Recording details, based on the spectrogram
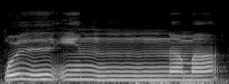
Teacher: نون مشدد کا غنہ کرتے ہوئے مد منفصل کو پڑھیں گے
